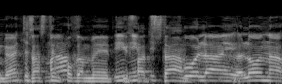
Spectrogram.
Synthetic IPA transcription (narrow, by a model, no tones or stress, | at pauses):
bemettnast̪empoɡambet̪kiat̪st̪auelajalona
